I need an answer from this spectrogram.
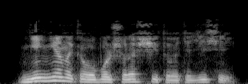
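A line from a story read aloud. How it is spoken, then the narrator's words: Sad. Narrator (Russian): грустно продолжил он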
